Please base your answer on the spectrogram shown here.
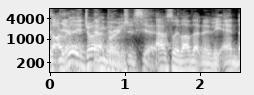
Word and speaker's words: Bruges: Didn't get to go to Belgium, which is disappointing because I knew we were going through Bruges. Bruges.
